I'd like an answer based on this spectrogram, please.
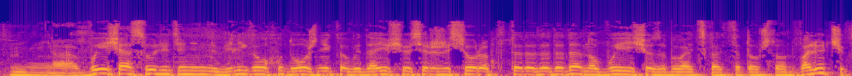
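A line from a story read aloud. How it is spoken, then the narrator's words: Plain. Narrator (Russian): сказал Гурам Тугуши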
